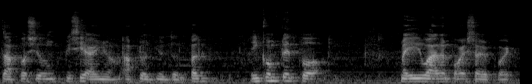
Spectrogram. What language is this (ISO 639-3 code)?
fil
